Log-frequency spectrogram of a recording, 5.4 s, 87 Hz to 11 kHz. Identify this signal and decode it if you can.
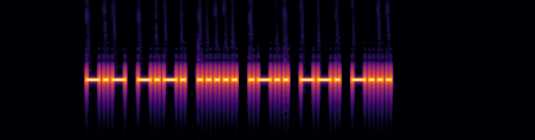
Morse code, heard as a keyed tone, about 28 wpm, 700 Hz. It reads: KC5LGB
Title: USA Call Signs - 6 Characters - Repeated 3x - 28wpm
